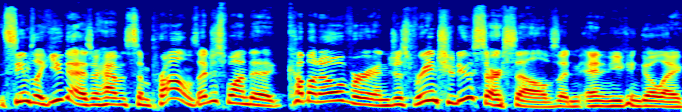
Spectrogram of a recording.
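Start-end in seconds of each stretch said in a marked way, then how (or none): 0.0-4.2 chummy, affable alien voice, pitched up. Retelling how a game alien greets the player: imitating an affable alien. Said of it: "affable Borg".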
